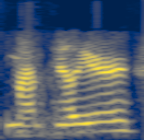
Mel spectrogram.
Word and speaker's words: Montpelier: Montpelier. Montpelier. That's how Americans pronounce it. Yes. – Yeah, but it's Montpellier is the French Yes.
